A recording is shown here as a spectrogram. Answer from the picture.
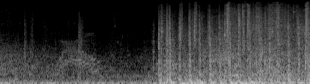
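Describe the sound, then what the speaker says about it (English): Gunfire in the co-op shooter The First Descendant: a quieter stretch of scattered shots, then a sudden loud burst of rapid, continuous automatic fire that keeps going to the end. "we are kind of shooting a random person who happens to be standing right next to us"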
